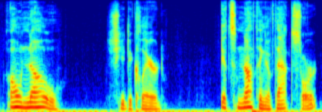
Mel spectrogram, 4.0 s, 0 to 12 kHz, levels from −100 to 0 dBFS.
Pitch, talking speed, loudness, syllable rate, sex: 125 Hz, 135 wpm, -18 LUFS, 4.7 syllables/s, male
